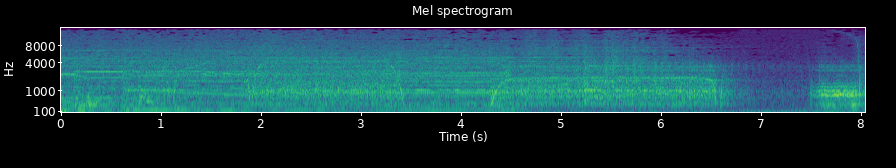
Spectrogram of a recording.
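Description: Industrial post-punk band's electronic machines holding a droning, buzzing noise after the beat stops, with held tones shifting every second or so. The noise cuts off about six and a half seconds in, and a short burst of sound follows near the end.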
